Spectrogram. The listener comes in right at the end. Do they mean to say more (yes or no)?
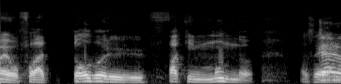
yes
